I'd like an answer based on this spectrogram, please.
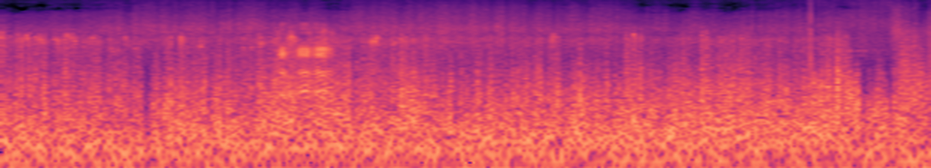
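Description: Strong typhoon wind gusting and buffeting the microphone with a heavy, steady rumble. A short high-pitched call cuts through about two seconds in.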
